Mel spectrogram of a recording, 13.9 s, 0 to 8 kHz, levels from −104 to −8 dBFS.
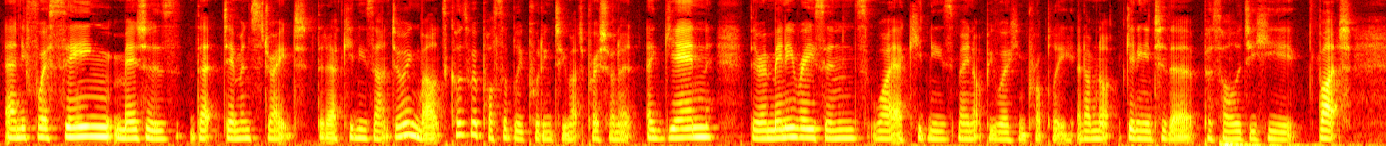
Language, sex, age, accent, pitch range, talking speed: English, female, 40-59, Australian, 165-205 Hz, 195 wpm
